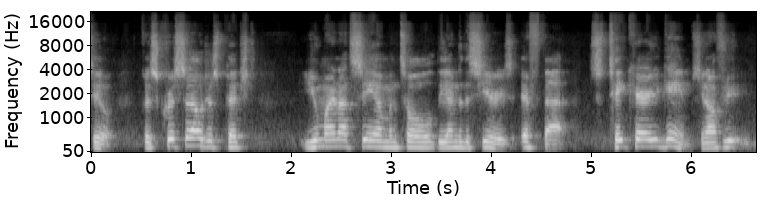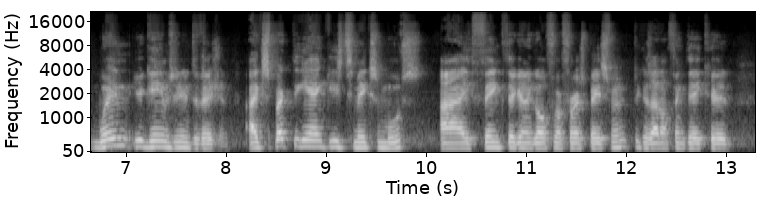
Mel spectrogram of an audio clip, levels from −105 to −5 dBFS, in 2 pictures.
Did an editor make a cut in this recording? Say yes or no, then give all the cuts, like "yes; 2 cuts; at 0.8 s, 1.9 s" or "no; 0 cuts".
yes; 3 cuts; at 4.9 s, 8.1 s, 10.1 s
